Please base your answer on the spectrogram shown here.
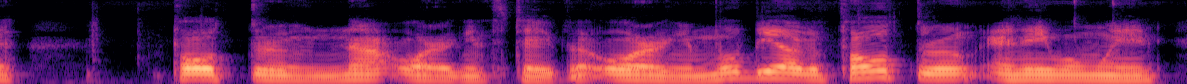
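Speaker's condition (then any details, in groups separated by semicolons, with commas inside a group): Cerebral palsy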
